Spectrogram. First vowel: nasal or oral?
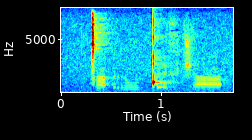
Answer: nasal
